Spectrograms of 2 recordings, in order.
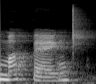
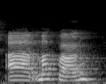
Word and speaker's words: mukbang: What I should have done though is turned on a YouTube video of someone else doing a mukbang, I'm saying it wrong, mukbang, but in silent.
